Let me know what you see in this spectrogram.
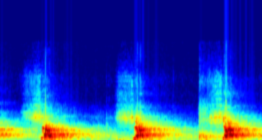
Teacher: pada huruf sya dilapaskan dengan mempertemukan lidah bagian tengah dengan langit-langit atas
